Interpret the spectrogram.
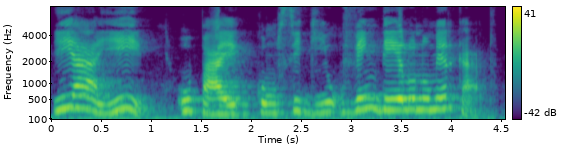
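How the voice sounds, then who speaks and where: A woman's voice: a little high, expressive, takes it slowly. A woman with a Brazilian Portuguese accent telling a fairy tale to children in an informal, conversational way, often checking in with her listeners. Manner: conversational, addresses listeners with frequent check-in tags. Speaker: children's storyteller.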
